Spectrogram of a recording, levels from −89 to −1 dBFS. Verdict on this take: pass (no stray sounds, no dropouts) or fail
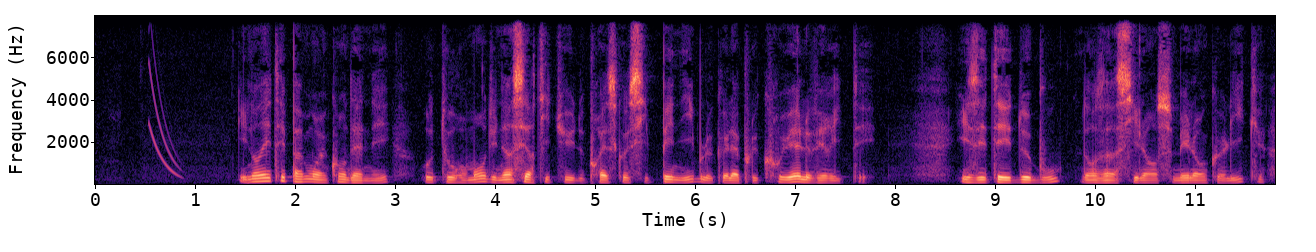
fail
